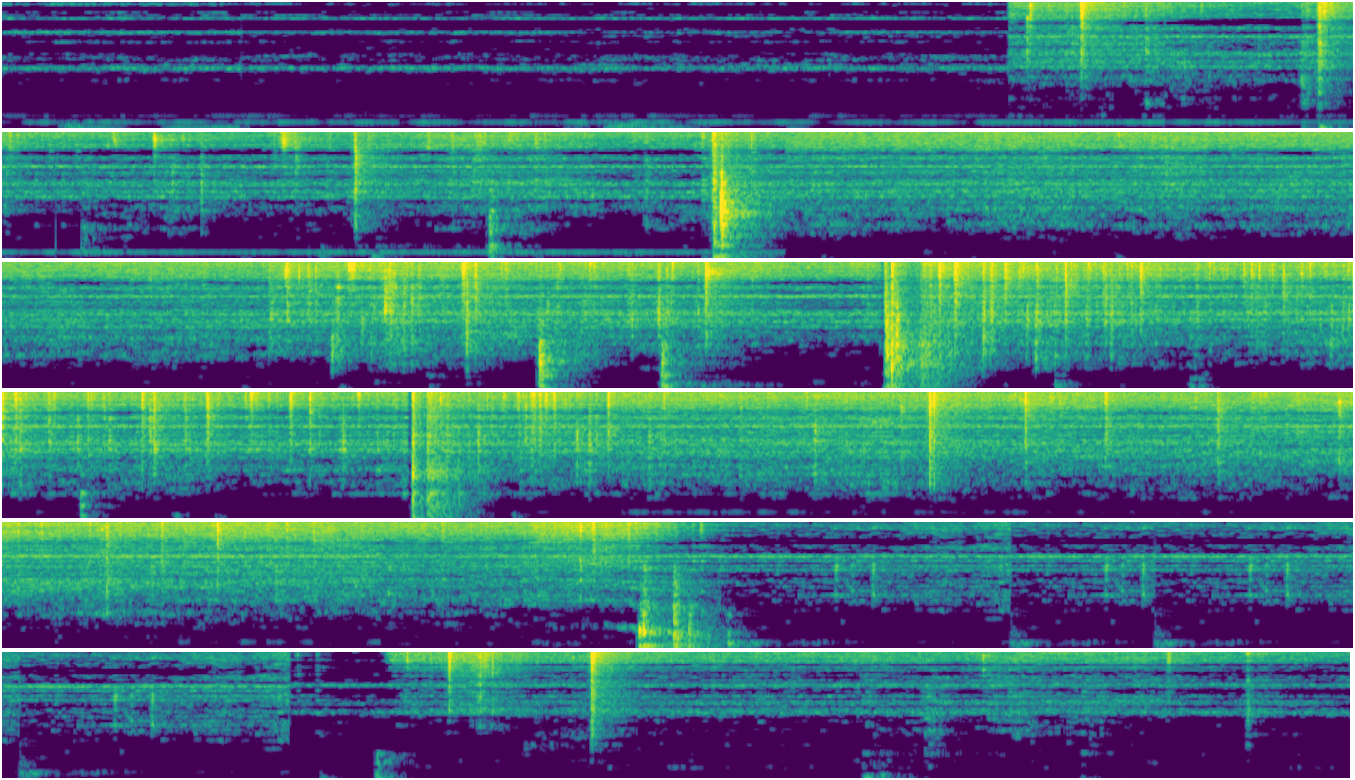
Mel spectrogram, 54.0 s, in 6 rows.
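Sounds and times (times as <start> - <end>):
patties sizzling in oil: 6.7 - 41.0, 45.8 - 54.0.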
